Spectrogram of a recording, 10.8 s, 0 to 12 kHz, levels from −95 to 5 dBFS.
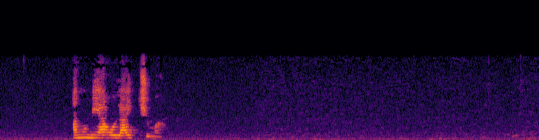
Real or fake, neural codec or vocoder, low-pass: real; none; 7.2 kHz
